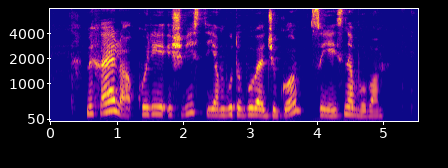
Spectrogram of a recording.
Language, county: Lithuanian, Vilnius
